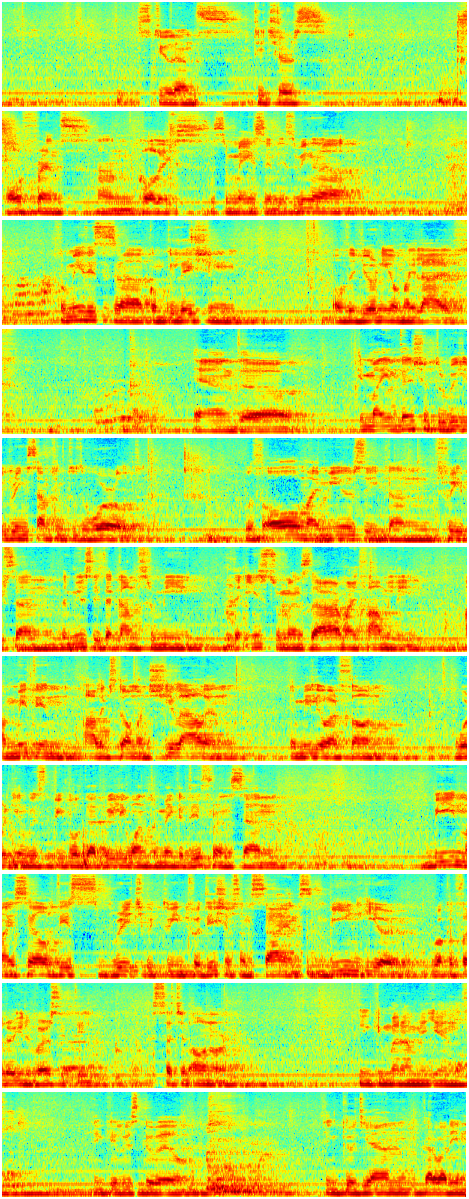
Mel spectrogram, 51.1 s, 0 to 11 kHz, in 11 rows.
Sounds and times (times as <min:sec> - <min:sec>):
Speech: 0:01.4 - 0:03.4, 0:04.6 - 0:08.4, 0:09.4 - 0:11.8, 0:12.6 - 0:14.2, 0:15.3 - 0:20.2, 0:21.0 - 0:35.6, 0:36.8 - 0:44.4, 0:45.4 - 0:48.8, 0:49.7 - 0:51.1.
